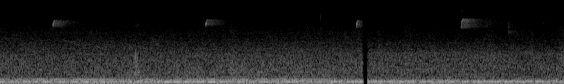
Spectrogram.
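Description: A small bird giving a short, high, thin chirp about every second and a half, over a steady low hum.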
